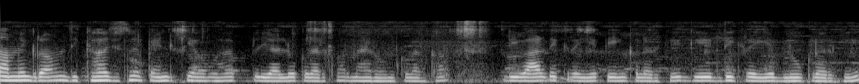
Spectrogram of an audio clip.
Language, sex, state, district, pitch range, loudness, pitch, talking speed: Hindi, female, Uttar Pradesh, Muzaffarnagar, 160-175 Hz, -18 LUFS, 170 Hz, 230 wpm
